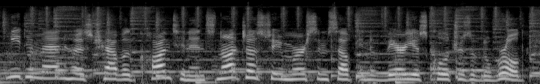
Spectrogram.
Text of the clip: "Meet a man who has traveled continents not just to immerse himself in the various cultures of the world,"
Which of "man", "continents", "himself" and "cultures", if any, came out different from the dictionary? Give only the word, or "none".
none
